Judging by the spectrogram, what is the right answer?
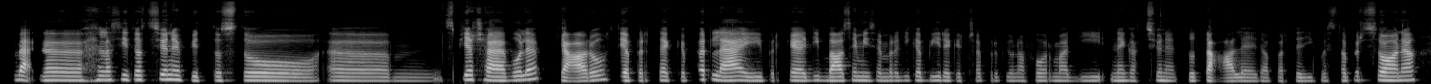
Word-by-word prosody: Beh, 205 -2 +4
ehm, 190 0 +1
la 205 - +2
situazione 215 +2 +1
è 215 - -1
piuttosto, 180 -2 -1
ehm, 170 -2 -5
spiacevole 210 +3 +3
chiaro, 175 +6 +3
sia 180 -2 +2
per 175 0 -9
te 190 +1 -2
che 180 -1 -10
per 225 +5 -1
lei, 180 -2 +5
perché 175 0 0
di 190 +2 -7
base 180 +1 +2
mi 185 -1 -2
sembra 180 0 -7
di 180 +1 -11
capire, 185 -1 -5
che 170 -1 -15
c'è 175 0 -14
proprio 175 0 -18
una 170 0 -10
forma 175 0 -7
di 175 +1 -11
negazione 175 0 -6
totale 160 -2 -2
da 160 -1 -12
parte 160 +1 -11
di 165 0 -10
questa 170 +2 -11
persona. 195 +1 +2
180 Hz, 145 wpm, -22 LUFS, 175-190 Hz, -, lei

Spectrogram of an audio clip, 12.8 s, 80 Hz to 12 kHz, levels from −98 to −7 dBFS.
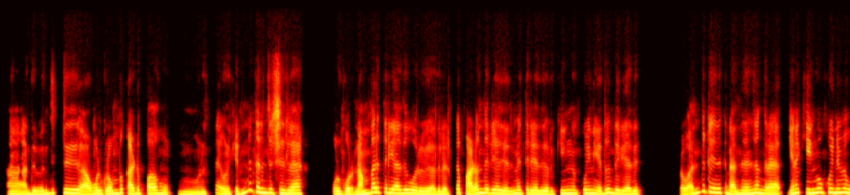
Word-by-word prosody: அ - - 0 0.2
அது 180 +3 0
வந்துட்டு 220 +4 -1 0.3
அவுங்களுக்கு 185 +3 0
ரொம்ப 205 +5 +1
கடுப்பாகும். 195 0 0 0.8
உனக்கு 165 0 -1
என்ன 235 - 0
தெரிஞ்சிருச்சு 240 -6 +2
இதுல? 200 -1 +2 0.6
உனக்கு 175 -1 0
ஒரு 165 - -2
நம்பர் 205 +12 +2
தெரியாது, 220 -3 +2
ஒரு 180 -2 +1 0.2
அதுல 160 0 0
இருக்கிற 235 +10 -4
படம் 195 +8 +3
தெரியாது, 220 -3 +1
எதுவுமே 195 +4 0
தெரியாது 190 -2 +1
.ஒரு 170 - -3
கிங், 205 +2 +1 0.2
குயின் 215 0 +2
எதுவும் 230 +3 +1
தெரியாது. 185 -1 0 0.6
இப்போ 175 - -6
வந்துட்டு 295 +8 -1
எதுக்கு 255 -4 -1
நச 180 +1 +1
நசங்கிற? 205 -1 +1 0.3
ஏன்னா 225 +5 +3
கிங்கும் 245 +2 +2
குயீனுமே 255 0 +3
205 Hz, 160 wpm, -22 LUFS, 185-235 Hz, 0.8 s, படம்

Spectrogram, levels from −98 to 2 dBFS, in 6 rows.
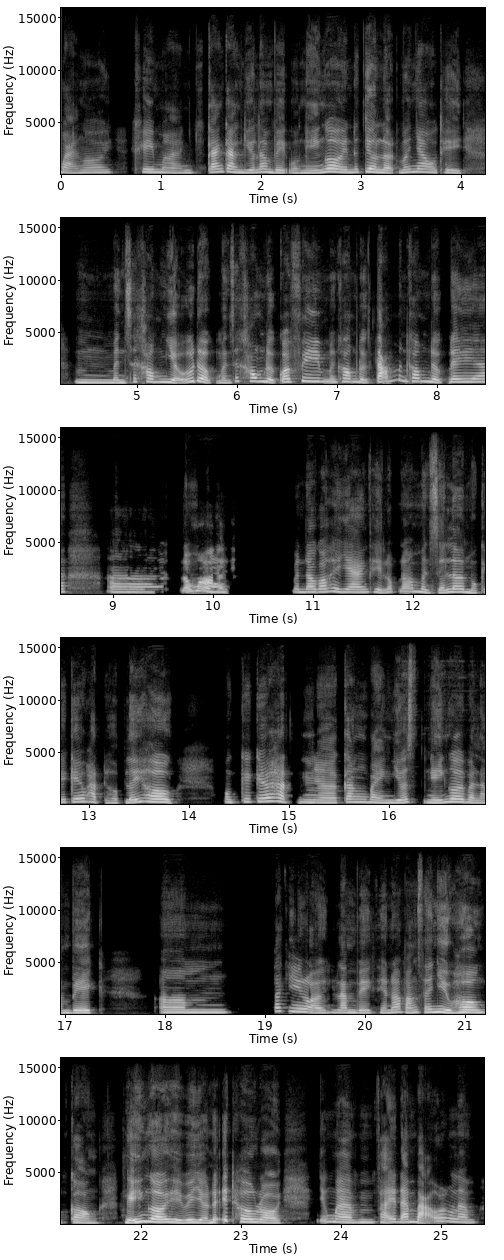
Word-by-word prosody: bạn 220 -2 -6
ơi. 235 +1 -8 0.2
Khi 250 -3 -4
mà 220 -4 -6 0.2
cán 260 +2 0
cân 265 -6 +1
giữa 225 0 -3
làm 260 0 -2
việc 215 -2 -3
và 190 - -8
nghỉ 200 0 -3
ngơi 275 +1 +2
nó 245 +1 -4
chênh 265 -2 +2
lệch 220 -2 -1
với 235 +2 -5
nhau 270 -3 -2
thì, 210 -6 -6 0.4
ừm, 220 -2 -1
mình 220 -1 0
sẽ 295 - -6
không 275 -2 0
giữ 255 +6 +2
được, 305 -3 +2
mình 210 0 -5
sẽ 335 - -6
không 330 -2 0
được 245 -5 +2
coi 275 +2 +3
phim, 315 0 -1
mình 265 - -3
không 290 0 0
được 245 - -2
tắm, 280 +6 +4
mình 370 - -4
không 320 -1 -1
được 250 -2 0
đi, 280 +1 0
ơ, 285 0 -1 0.4
ờ - - -6 0.6
đúng - - -2
rồi, - - +5 0.8
mình 260 -2 -5
đâu 260 0 +1
có 275 +1 0
thời 300 -2 -3
gian. 250 -1 0
Thì 255 -3 -4
lúc 235 - -7
đó - - -3
mình 270 -7 -1
sẽ 220 +2 -3
lên 270 -1 +2
một 210 - -3
cái 245 +2 -7
kế 285 +3 -1
hoạch 275 -5 -3
hợp 190 -2 -8
lý 240 +2 +1
hơn, 270 -4 +5 0.5
một 250 - -3
cái 290 -1 -6
kế 320 +3 +1
hoạch, 300 -4 +3 0.3
ờ, 220 -1 -1
cân 260 -1 0
bằng 215 -4 -1
giữa 225 +3 +1
x 260 - -11
nghỉ 220 -4 0
ngơi 270 +2 +2
và 235 -2 -1
làm 205 -1 -4
việc. 205 -1 +2 0.6
Ờm, 230 -1 0 0.5
tất 335 0 -5
nhiên 300 -3 0
rồi, 215 -5 0
làm 220 0 -1
việc 210 -1 -3
thì 215 - -5
nó 235 +4 0
vẫn 225 0 -1
sẽ 255 +1 -1
nhiều 260 -4 +6
hơn, 235 +1 +4
còn 205 -5 +1 0.3
nghỉ 235 +3 +7
ngơi 265 -4 +7
thì 235 -3 +4
bây 235 +1 +4
giờ 225 -2 +2
nó 240 +3 +3
ít - - +2
hơn 270 -4 +5
rồi, 220 -4 +3 0.4
nhưng 290 - -5
mà, 250 -3 +4
ừm, 235 0 -1
phải 250 +3 +1
đảm 260 0 +2
bảo 250 +6 +3
rằng 330 -1 -2
là, 250 -4 -1
245 Hz, 245 wpm, -24 LUFS, 225-275 Hz, 0.8 s, nghỉ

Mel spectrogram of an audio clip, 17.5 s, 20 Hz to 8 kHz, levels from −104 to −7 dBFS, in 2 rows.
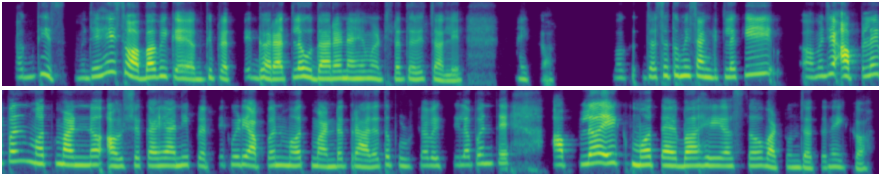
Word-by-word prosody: अगदीच. 255 +5 -8
म्हणजे 220 +4 -7
हे 410 - +4
स्वाभाविक 260 - +6
आहे. 210 -2 +2
अगदी 190 +3 -5
प्रत्येक 210 +3 -6
घरातलं 200 +5 +2
उदाहरण 210 -3 +1
आहे 210 0 -1
म्हटलं 195 -2 -6
तरी 195 0 -5
चालेल. 160 -3 -5 0.6
नाही 195 -1 -10
का. - - -17 0.7
मग 230 0 -17 0.2
जसं 250 +3 -5
तुम्ही 290 -1 0
सांगितलं 250 -3 -1
की 335 +3 +2 0.4
अ, 250 - -6
म्हणजे 280 +6 -2
आपलेपण 320 +7 +3
मत 290 -2 -1
मांडणं 255 -1 +3
आवश्यक 225 +2 -5
आहे 230 0 0
आणि 230 +1 -1
प्रत्येक 240 +3 -11
वेळी 260 0 -3
आपण 230 +2 0
मत 230 0 0 0.2
मांडत 215 +1 -3
राहिलं 205 -2 0
तर 255 - -5
पुढच्या 230 0 -11
व्यक्तीला 235 +2 -8
पण 290 0 -6
ते 150 - -1 0.5
आपलं 270 +4 +2
एक 305 0 +6
मत 255 0 +1
आहे 235 -1 +4
बा 230 - +5
हे 235 0 -3
असं 225 0 -7
वाटून 190 -1 -2
जातं, 180 -1 -8
नाही 205 0 -8
का? 145 -2 -8
235 Hz, 170 wpm, -23 LUFS, 210-260 Hz, 0.7 s, स्वाभाविक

